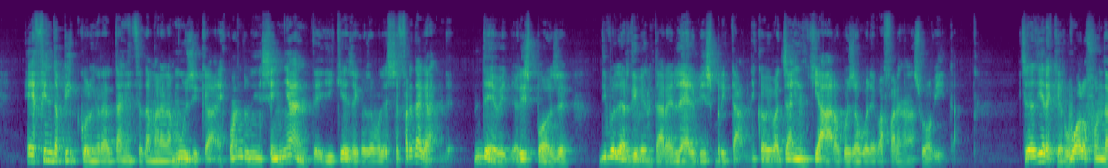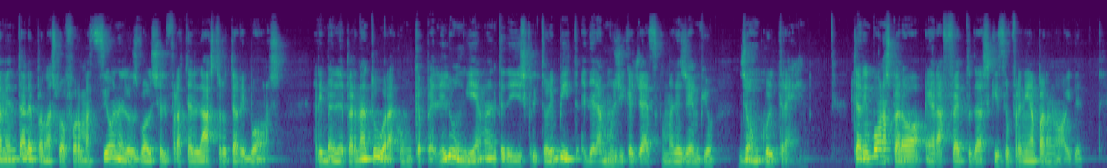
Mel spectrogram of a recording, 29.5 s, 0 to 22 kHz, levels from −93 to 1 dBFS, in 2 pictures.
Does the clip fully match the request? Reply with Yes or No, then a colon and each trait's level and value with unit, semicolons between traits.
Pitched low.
Yes: low, 100 Hz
